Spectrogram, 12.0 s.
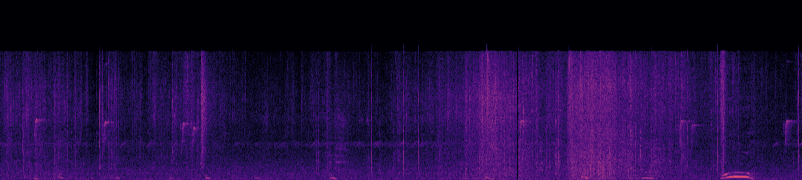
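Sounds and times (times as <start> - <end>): birds calling low notes: 0.0 - 12.0
sharp crackles: 4.7 - 11.0.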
